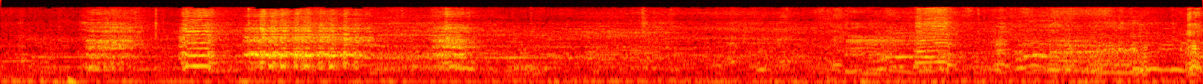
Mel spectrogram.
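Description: A rooster crowing once, starting about a quarter second in and lasting about a second and a half.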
